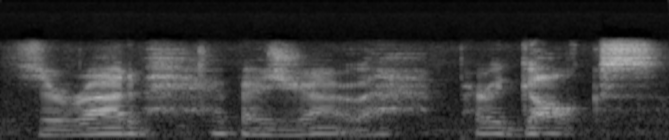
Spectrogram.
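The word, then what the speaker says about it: Girard-Perregaux: Gerard Paragox. That's the correct pronunciation for it. Zerod Parag.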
